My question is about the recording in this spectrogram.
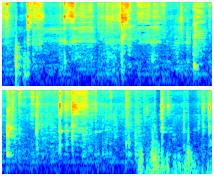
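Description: Metal spoons clicking and scraping on steel plates, with mouth noises of chewing and slurping spicy instant noodles. A louder, muffled rush of noise comes about five seconds in.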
